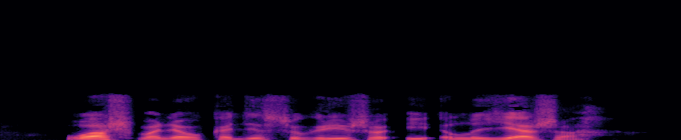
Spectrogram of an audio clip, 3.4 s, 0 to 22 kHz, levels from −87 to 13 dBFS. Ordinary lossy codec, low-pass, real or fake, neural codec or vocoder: MP3, 48 kbps; 7.2 kHz; fake; codec, 16 kHz, 2 kbps, X-Codec, WavLM features, trained on Multilingual LibriSpeech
